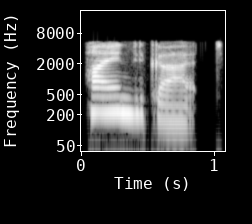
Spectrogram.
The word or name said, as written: hindgut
